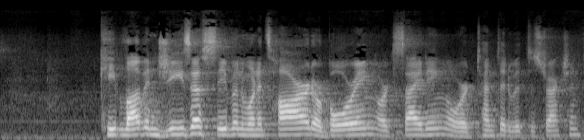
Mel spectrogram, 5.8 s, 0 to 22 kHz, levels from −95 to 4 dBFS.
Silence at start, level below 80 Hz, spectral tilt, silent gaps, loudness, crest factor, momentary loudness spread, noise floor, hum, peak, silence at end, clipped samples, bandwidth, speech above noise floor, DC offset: 1 s; -54 dBFS; -5 dB/octave; none; -18 LUFS; 18 dB; 13 LU; -50 dBFS; none; 0 dBFS; 0.05 s; under 0.1%; 12.5 kHz; 33 dB; under 0.1%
